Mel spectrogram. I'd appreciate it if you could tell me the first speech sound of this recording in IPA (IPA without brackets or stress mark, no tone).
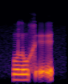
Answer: u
